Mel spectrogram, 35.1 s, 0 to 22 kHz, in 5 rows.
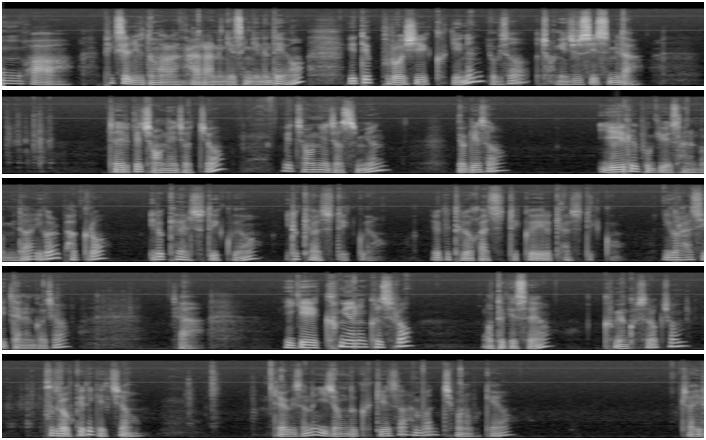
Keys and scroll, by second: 8.1 Return, 22.1 ctrl+z, 29.9 Return.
